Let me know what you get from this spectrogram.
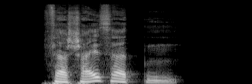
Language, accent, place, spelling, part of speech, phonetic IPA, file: German, Germany, Berlin, verscheißerten, adjective / verb, [fɛɐ̯ˈʃaɪ̯sɐtn̩], De-verscheißerten.ogg
- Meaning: inflection of verscheißern: 1. first/third-person plural preterite 2. first/third-person plural subjunctive II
